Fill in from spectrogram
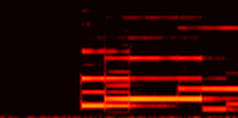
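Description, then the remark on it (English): A phone ringtone starts abruptly and plays a bright, steady electronic melody of sustained tones, fairly loud, with no voices over it. “That's a ring.”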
